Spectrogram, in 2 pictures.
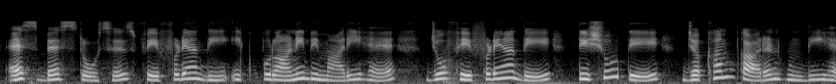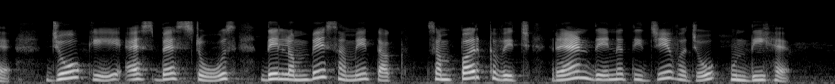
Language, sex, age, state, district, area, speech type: Punjabi, female, 18-30, Punjab, Rupnagar, urban, read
